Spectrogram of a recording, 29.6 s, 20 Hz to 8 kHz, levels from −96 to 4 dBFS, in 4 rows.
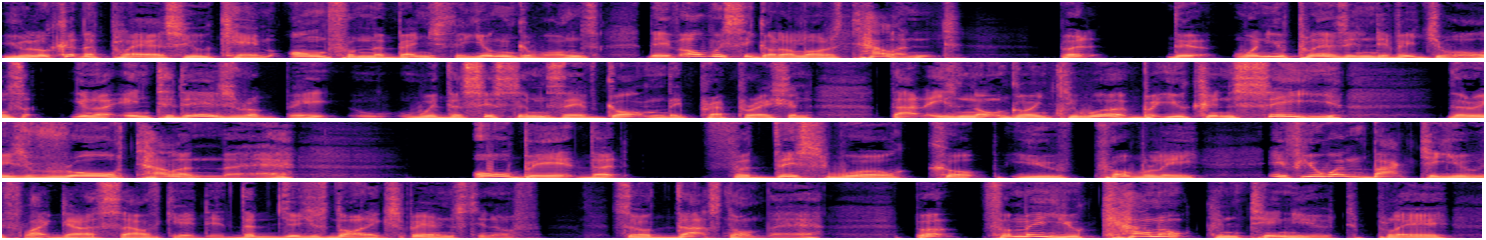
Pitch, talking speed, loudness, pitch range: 170 Hz, 185 wpm, -17 LUFS, 145-195 Hz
